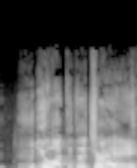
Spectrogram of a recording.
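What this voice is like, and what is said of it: Put-on Italian accent. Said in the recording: “this is Italian accent.”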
